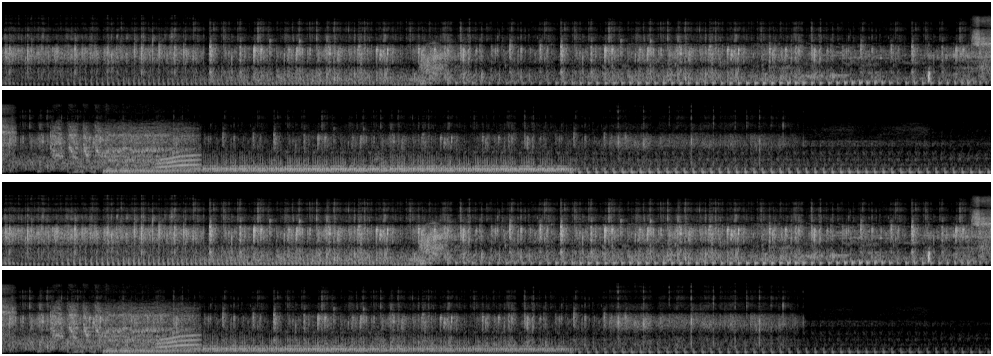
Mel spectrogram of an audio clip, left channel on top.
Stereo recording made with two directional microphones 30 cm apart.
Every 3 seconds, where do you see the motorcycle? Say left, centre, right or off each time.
right, right, right, centre, left, left, left.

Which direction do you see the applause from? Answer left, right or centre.
right.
